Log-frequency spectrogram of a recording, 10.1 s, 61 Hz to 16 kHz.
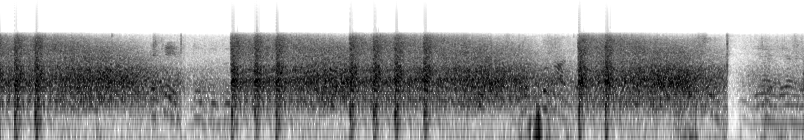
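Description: AK-74 rifle in 5.45×39 firing quick strings of shots about a third of a second apart, in four groups, with a long echo filling the gaps between them. The shooting stops about nine seconds in.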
